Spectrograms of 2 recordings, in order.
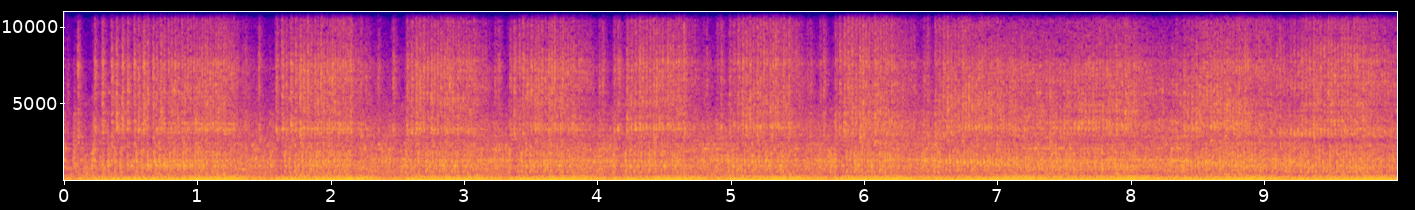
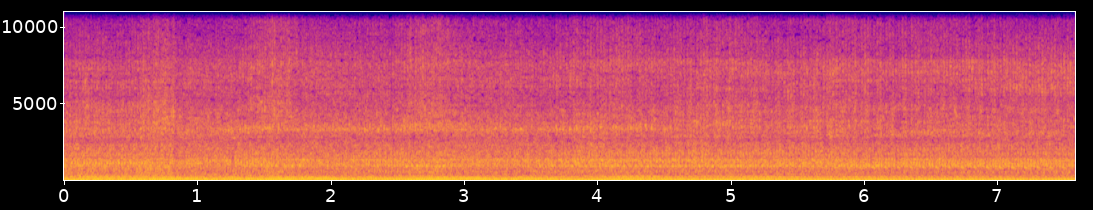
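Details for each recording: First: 1977 MCI coach with 8V71N Detroit Diesel two-stroke that ran away, three stuck injectors freed: heavy deep chugging with slow uneven pulse and air hiss as it cranks, rack set to run position. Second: 1977 MCI coach with 8V71N Detroit two-stroke diesel, just restarted after freeing three stuck injectors that caused a runaway: heavy, even low rumble holding steady at idle, no knocks or misses; good oil pressure, warming up; normal idle.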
